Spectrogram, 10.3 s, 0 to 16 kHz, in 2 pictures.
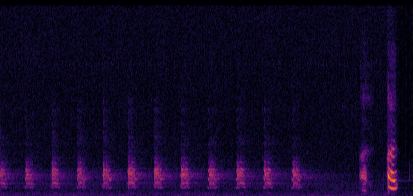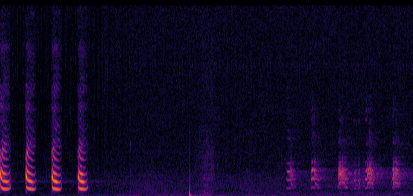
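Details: A wild turkey hen, recorded up close on 22 March 2017, gives a steady run of short nasal notes, about three a second, then five loud sharp notes, a single knock, and softer notes again.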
